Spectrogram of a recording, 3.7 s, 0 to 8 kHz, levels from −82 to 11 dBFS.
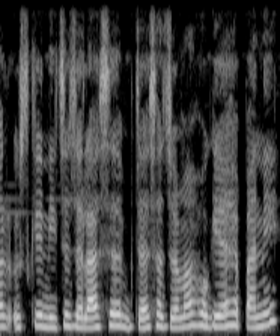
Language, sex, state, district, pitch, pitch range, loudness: Hindi, female, Jharkhand, Palamu, 250 Hz, 235-270 Hz, -13 LUFS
